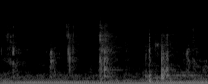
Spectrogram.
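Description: A man crunches into a chilli close to the microphone.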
